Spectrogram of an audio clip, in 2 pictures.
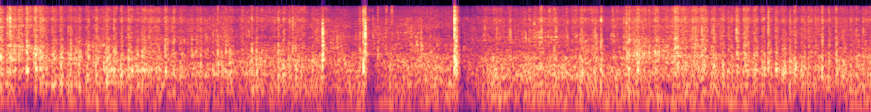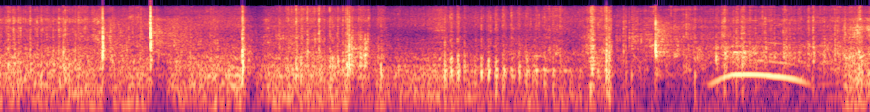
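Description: Skateboard wheels rolling over brick paving, a steady rumble broken by several sharp clicks and knocks from the board. Near the end there is a short rising-and-falling tone.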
